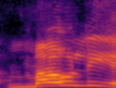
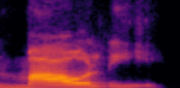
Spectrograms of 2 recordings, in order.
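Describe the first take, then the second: First: "Mauli" with a rounded "mow-lee" first vowel, like "oh" into "oo"; careful Hawaiian pronunciation. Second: "Maoli" with an open "ah-o" in the first part; contrasting Hawaiian pronunciation. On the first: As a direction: say "Mauli" with the closer o-u glide. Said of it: "is different than Maoli". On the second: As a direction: say "Maoli" with a wide a gliding to o. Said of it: "Mauli is different than". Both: Shown as a demonstration.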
